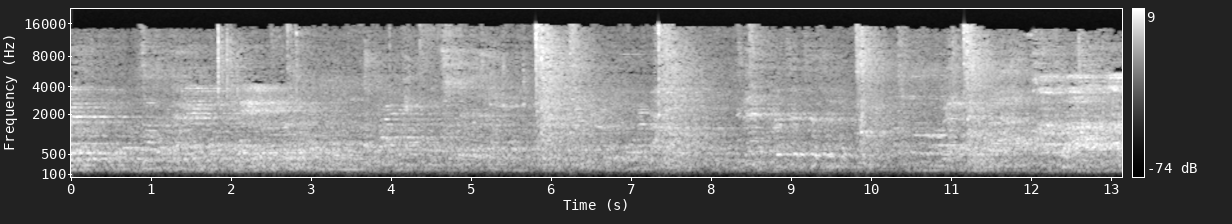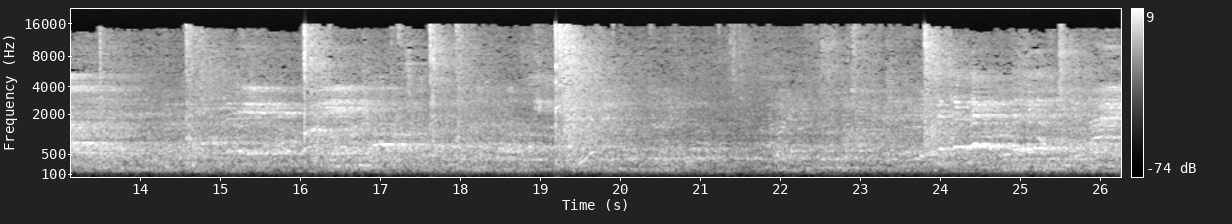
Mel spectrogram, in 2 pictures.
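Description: A crowd of spectators chatters throughout in a large echoing hall.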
